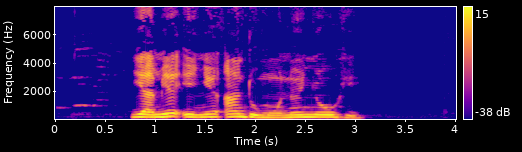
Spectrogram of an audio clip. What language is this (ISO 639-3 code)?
tvu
